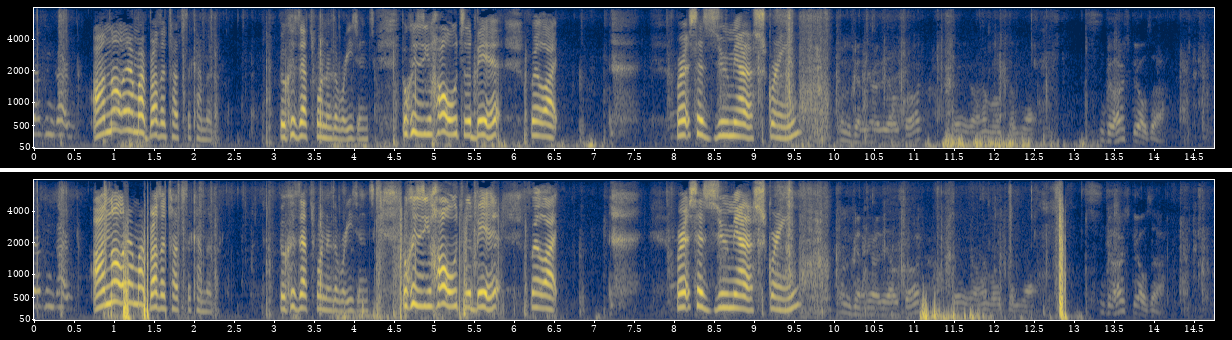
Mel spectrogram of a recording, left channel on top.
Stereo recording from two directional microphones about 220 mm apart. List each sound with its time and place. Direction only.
0.8 s speech: 30° right (ahead or behind)
1.2 s a child's voice: 10° right (ahead or behind)
3.1 s speech: 15° left (ahead or behind)
4.4 s a child's voice: 10° right (ahead or behind)
7.2 s a sound: 10° right (ahead or behind)
8.0 s a child's voice: 5° right (ahead or behind)
8.7 s speech: centre (ahead or behind)
9.4 s speech: 50° left (ahead or behind)
13.4 s a sound: 35° left (ahead or behind)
